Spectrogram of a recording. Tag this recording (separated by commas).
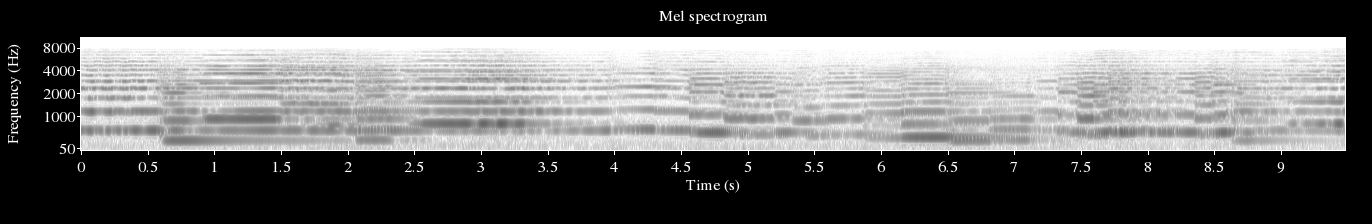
Music, fiddle, Violin, Musical instrument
